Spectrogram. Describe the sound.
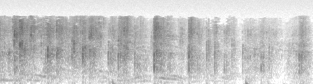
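A crowd applauds steadily for performers after a serenade, many overlapping claps forming a dense, loud wash of noise, with some voices mixed in throughout.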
